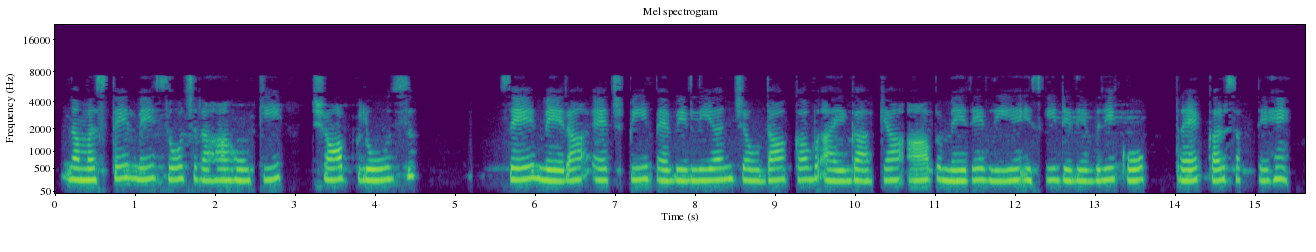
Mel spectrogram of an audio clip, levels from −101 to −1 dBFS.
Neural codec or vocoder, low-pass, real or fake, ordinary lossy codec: none; 7.2 kHz; real; MP3, 32 kbps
